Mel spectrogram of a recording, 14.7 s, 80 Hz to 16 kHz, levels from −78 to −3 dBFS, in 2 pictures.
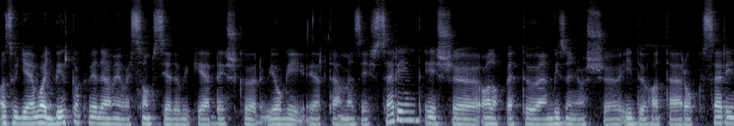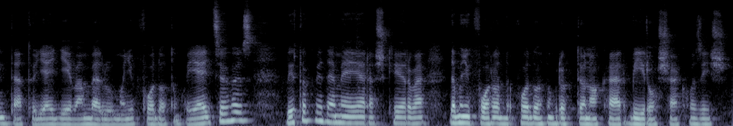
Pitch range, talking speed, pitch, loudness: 115-135 Hz, 140 wpm, 125 Hz, -29 LUFS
